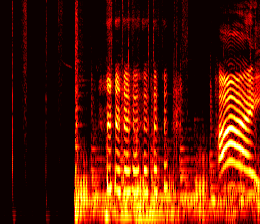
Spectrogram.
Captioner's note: giggles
